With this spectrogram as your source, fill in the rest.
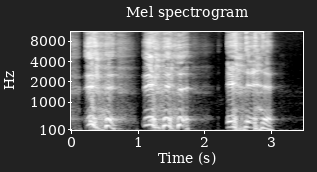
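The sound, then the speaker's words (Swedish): Three deliberate, voiced coughs, each a short rough burst with brief pauses between, sounding more performed than natural, like a person faking a cough. “Åh oh, nej, jag hostar. Hosta lite.”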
